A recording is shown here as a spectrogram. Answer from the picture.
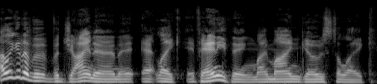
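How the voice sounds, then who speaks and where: A man with a normal speaking voice talks at a moderate pace, with a medium pitch and ordinary pitch variation. The recording is very clean, with a silent background. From Newfoundland, Canada. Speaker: podcast co-host. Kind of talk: casual chat.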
